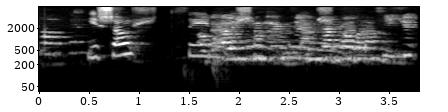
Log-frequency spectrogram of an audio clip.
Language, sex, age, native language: Icelandic, female, 9, Icelandic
